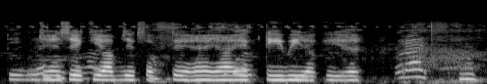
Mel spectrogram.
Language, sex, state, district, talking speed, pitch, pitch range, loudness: Hindi, male, Madhya Pradesh, Bhopal, 135 wpm, 210 Hz, 205-225 Hz, -16 LUFS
